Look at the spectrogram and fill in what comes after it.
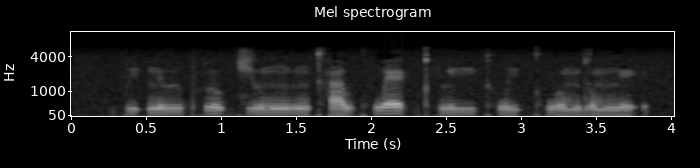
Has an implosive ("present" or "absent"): absent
